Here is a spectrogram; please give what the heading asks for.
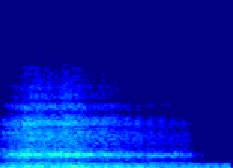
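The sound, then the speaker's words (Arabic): One deep, slow breath drawn in during a guided breathing exercise, soft and airy, lasting about a second and a half with no other sound. “واصل الشهيق بعمق وببطء، والزفير بهدوء. شهيق،”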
